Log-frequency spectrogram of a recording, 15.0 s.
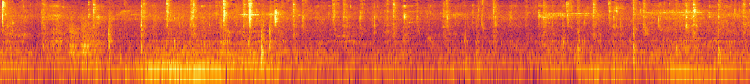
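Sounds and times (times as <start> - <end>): low hum: 0.0 - 7.5
chewing food: 0.0 - 15.0.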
